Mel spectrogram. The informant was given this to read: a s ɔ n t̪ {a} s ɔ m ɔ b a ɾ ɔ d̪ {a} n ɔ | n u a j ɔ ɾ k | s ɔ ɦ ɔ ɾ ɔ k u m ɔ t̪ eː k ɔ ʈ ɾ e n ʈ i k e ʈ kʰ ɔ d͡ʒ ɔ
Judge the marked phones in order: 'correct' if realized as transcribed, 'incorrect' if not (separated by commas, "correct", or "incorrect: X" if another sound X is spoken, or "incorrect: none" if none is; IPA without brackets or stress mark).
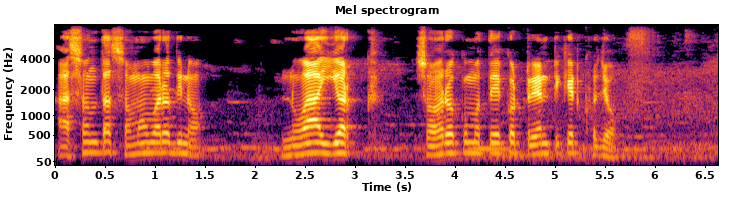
correct, incorrect: i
